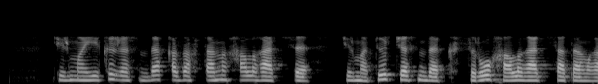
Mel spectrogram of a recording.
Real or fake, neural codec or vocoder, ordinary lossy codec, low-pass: real; none; none; 3.6 kHz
